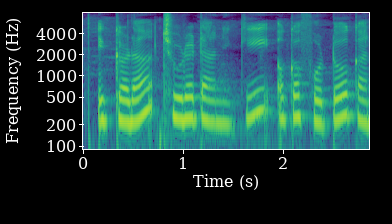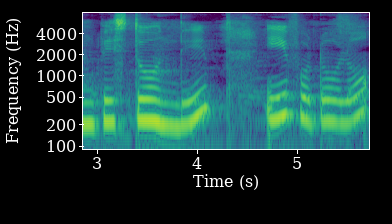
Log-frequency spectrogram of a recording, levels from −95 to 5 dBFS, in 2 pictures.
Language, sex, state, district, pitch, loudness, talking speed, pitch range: Telugu, female, Andhra Pradesh, Sri Satya Sai, 235 Hz, -16 LUFS, 95 wpm, 220-260 Hz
